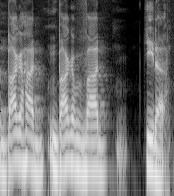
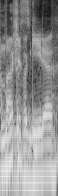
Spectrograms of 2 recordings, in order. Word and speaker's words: Bhagavad Gita: So Gilgamesh of the Bhagavad Gita, I think is how you pronounce it. Yeah, Bhagavad Gita.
